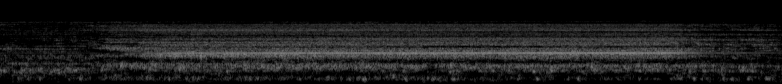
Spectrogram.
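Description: A spray can hisses in a steady burst.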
